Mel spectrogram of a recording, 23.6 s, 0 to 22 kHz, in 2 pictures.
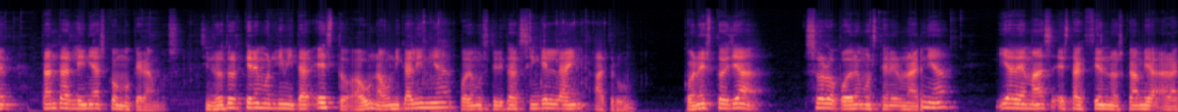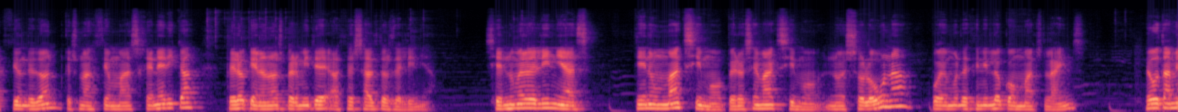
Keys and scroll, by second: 5.3 Return, 6.5 ctrl+r, 17.0 super+b.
